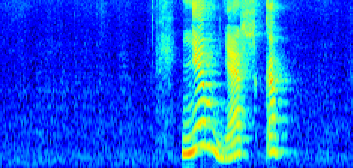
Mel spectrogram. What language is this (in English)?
Russian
